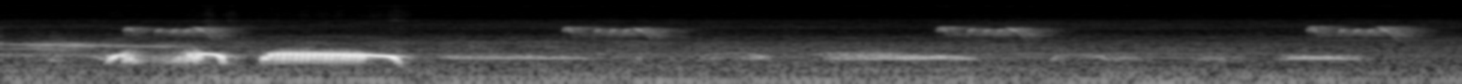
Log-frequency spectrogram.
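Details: Spotted dove used as a decoy gives one full coo phrase, two clipped hollow notes and a longer falling coo, then softer, more distant coos and faint high chirps.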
